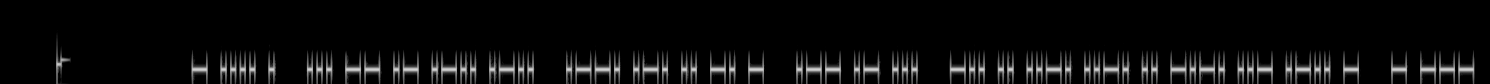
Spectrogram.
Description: Morse code, heard as a keyed tone, about 25 wpm, 700 Hz. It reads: THE SMALL PRINT WAS DIFFICULT TO
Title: Sentences from Top 1400 Words 25wpm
